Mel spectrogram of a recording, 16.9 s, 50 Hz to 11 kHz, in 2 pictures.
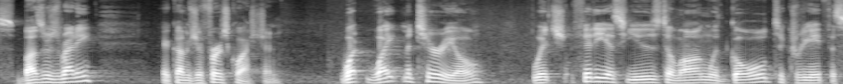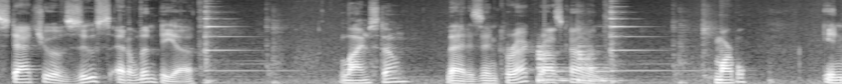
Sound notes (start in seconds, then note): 10.5 bell dings; 13.8 bell dings; 14.2 buzzer buzzes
